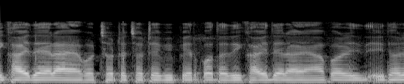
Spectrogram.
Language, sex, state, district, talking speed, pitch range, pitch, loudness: Hindi, male, Haryana, Charkhi Dadri, 250 wpm, 100-105 Hz, 105 Hz, -18 LUFS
